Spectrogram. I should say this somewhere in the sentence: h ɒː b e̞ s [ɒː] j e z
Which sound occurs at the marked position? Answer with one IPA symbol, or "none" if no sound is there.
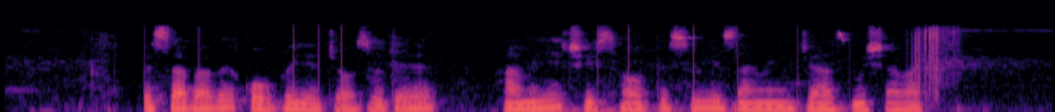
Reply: uː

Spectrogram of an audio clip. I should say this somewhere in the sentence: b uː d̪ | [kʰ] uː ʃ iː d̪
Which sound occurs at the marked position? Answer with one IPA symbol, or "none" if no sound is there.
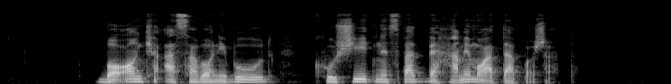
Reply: kʰ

